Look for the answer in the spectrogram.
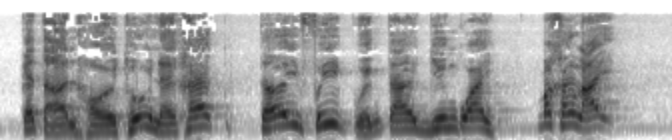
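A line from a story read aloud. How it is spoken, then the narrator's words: Constable shouting. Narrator (Vietnamese): Những nha dịch kia, một người trong đó quát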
